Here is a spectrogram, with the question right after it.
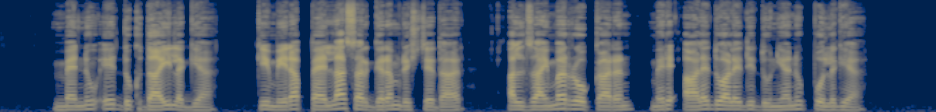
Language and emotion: Punjabi, sad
